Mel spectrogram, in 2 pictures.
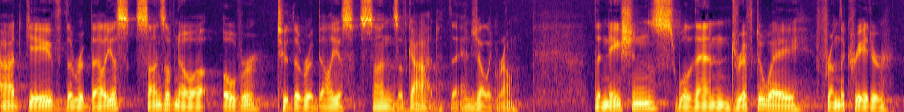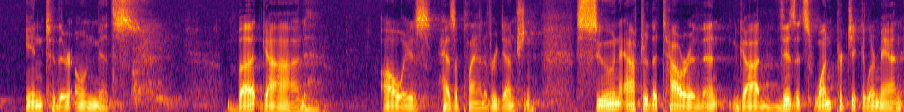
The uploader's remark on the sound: My dad preached another sermon at our church. He recorded it.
